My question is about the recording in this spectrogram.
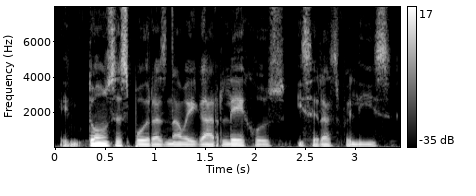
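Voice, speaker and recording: A soft-spoken, generous old tree, read by a man in a low, mellow voice. He talks tenderly and quietly, with a dry, close sound. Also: level tone, measured pace, vocal fry, dry recording. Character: gentle generous male tree, ageing.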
